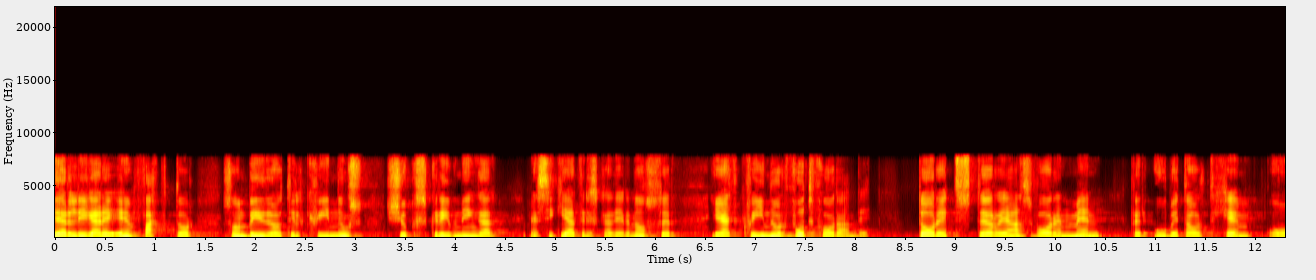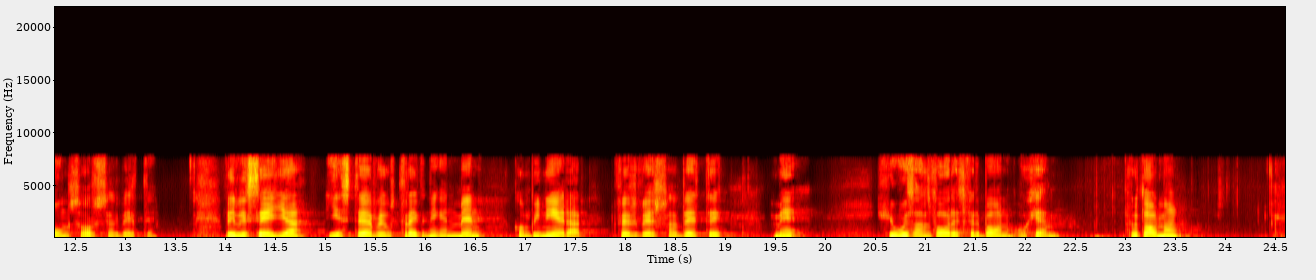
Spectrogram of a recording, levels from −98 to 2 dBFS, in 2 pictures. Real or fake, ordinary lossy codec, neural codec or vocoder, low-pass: fake; none; codec, 16 kHz, 4 kbps, X-Codec, HuBERT features, trained on balanced general audio; none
